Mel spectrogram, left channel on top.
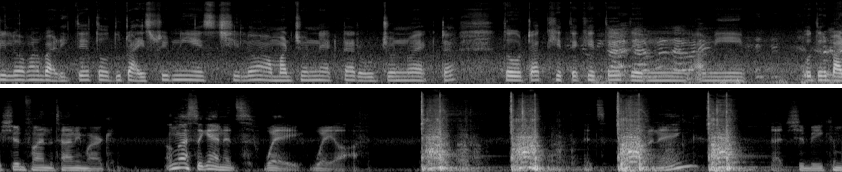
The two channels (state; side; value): different; both; correlation 0.01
